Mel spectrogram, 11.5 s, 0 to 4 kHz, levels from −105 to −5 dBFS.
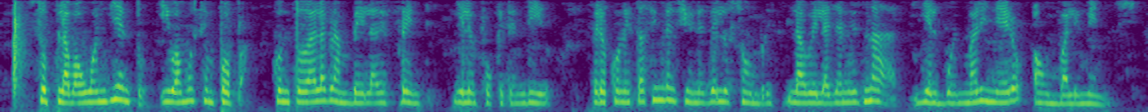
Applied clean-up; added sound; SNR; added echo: classical method log-MMSE.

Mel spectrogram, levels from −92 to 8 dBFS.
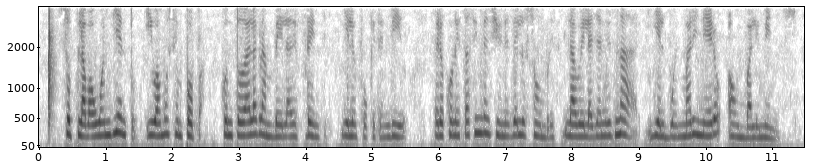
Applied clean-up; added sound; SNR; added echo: none; Clapping; 0 dB; none.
